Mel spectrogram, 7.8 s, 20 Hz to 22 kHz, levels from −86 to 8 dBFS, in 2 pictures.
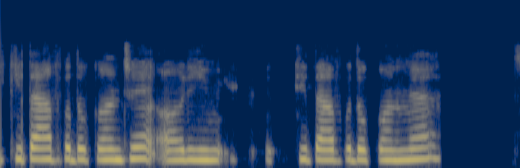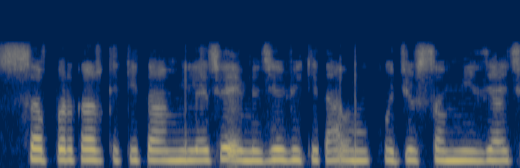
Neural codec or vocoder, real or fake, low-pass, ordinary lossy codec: codec, 16 kHz, 2 kbps, FunCodec, trained on Chinese and English, 25 frames a second; fake; none; none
